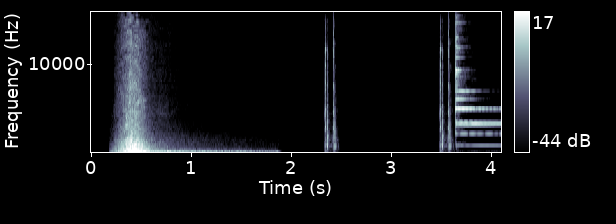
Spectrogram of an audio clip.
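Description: Subscribe-button animation sound effects: a loud whoosh with a low boom that dies away, two quick mouse clicks, then another click and a ringing bell ding near the end.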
